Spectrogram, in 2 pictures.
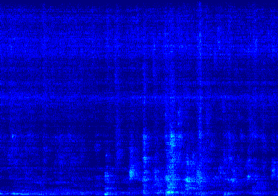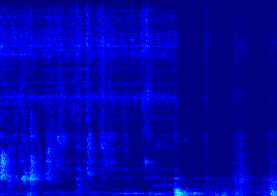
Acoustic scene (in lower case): restroom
